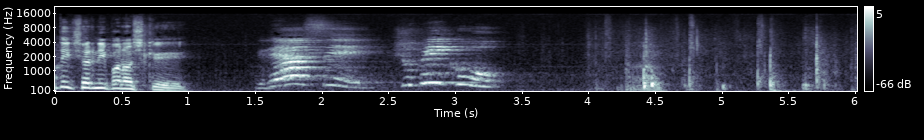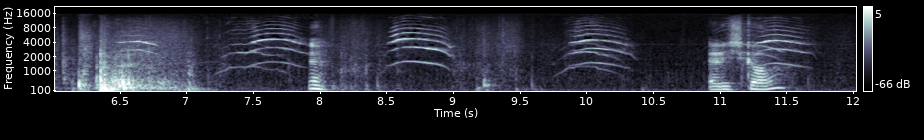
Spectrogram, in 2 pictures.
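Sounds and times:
kittens mewing: 0:06.4 - 0:11.8.

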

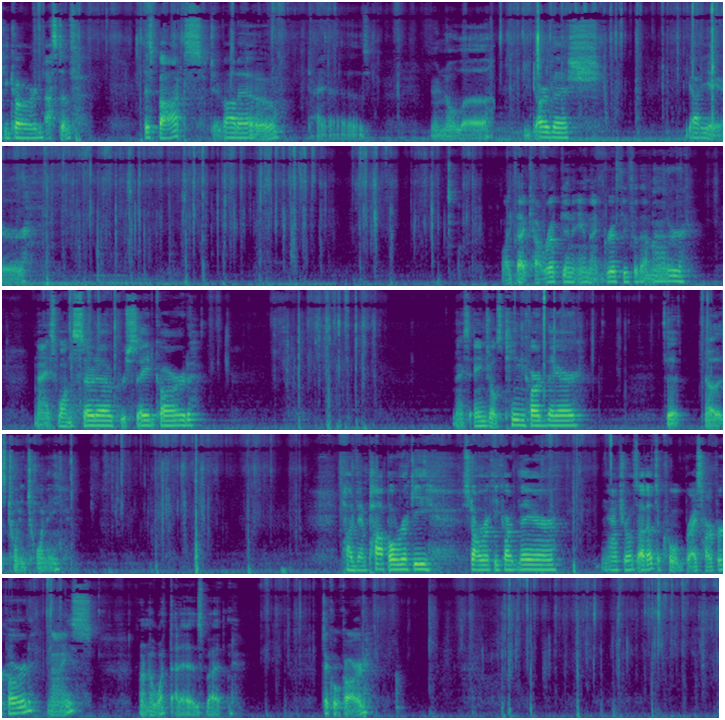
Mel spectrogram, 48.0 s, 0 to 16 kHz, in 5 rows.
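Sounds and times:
plastic card sleeves crinkling: 0:00.0 - 0:24.6, 0:25.4 - 0:40.1, 0:41.7 - 0:48.0
cards clicking and tapping: 0:06.6 - 0:16.0, 0:30.2 - 0:32.8, 0:44.2 - 0:48.0.

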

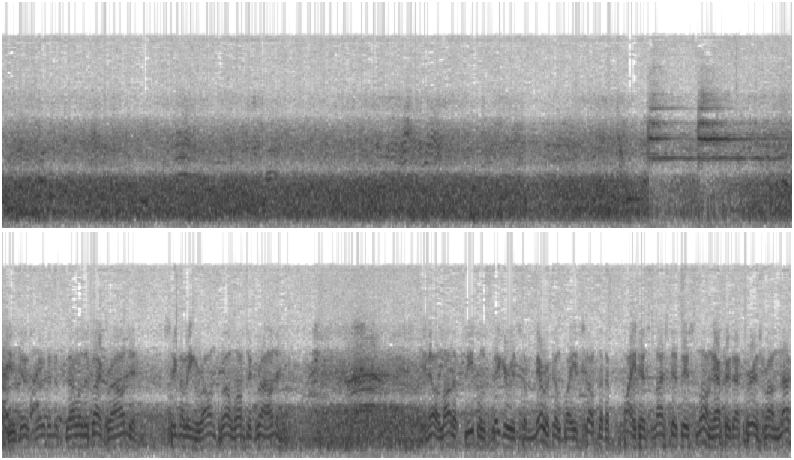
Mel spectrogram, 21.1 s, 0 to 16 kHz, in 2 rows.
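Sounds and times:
arena crowd chatter: 0:00.0 - 0:21.0
boxing ring bell: 0:08.6 - 0:10.4.

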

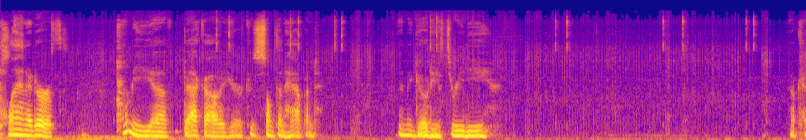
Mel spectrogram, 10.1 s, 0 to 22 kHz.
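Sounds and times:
computer mouse clicks: 0:03.7 - 0:04.5, 0:06.9 - 0:07.2, 0:09.3 - 0:09.7.

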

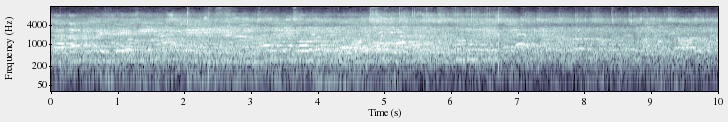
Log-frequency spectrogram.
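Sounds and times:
crowd shouting and calling out: 0:00.0 - 0:10.0.

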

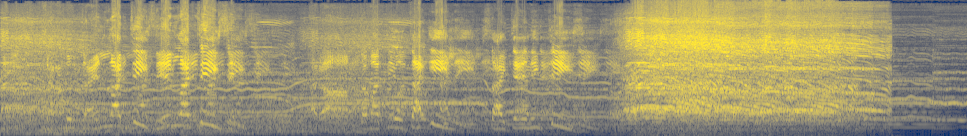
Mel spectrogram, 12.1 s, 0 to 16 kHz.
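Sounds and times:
crowd shouting and cheering: 0:00.0 - 0:11.2.

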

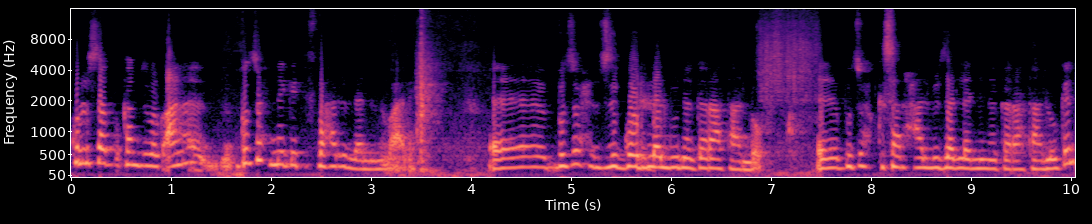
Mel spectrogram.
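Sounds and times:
person talking: 0:04.2 - 0:10.0.

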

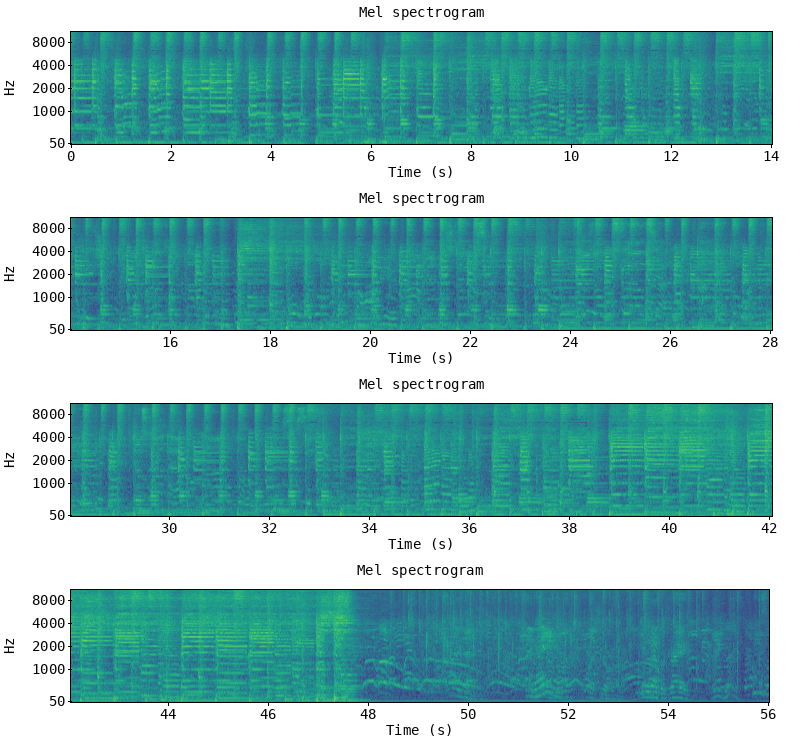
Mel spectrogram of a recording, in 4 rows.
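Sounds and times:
keyboard: 0:00.0 - 0:47.9
drum kit: 0:00.0 - 0:48.1
electric guitar: 0:00.0 - 0:48.1
live blues-rock band: 0:00.0 - 0:48.1.

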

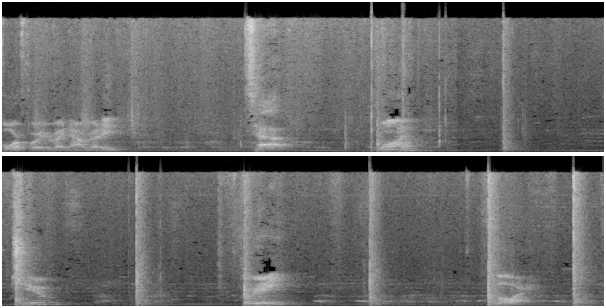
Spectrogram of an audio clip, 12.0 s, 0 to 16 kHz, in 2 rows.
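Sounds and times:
medicine ball tapped on floor: 0:07.4 - 0:07.6, 0:09.7 - 0:09.9.

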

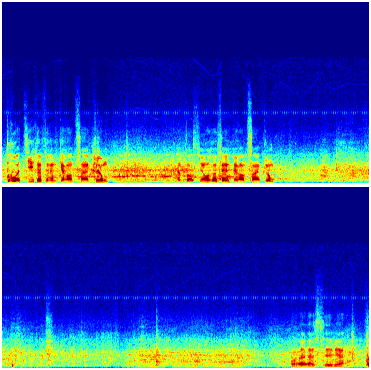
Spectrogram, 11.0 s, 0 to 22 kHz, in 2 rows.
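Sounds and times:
rally car engine working hard: 0:00.0 - 0:11.0
tyre and road noise: 0:00.0 - 0:11.0.

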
